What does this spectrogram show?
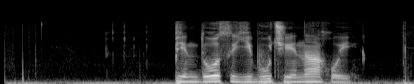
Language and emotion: Russian, angry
